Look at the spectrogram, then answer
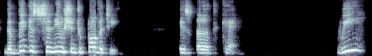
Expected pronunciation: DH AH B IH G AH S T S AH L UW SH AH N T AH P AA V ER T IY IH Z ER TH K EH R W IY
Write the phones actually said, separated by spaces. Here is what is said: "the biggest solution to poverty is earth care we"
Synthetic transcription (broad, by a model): DH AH B IH G AH S T S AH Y UW SH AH N T AH P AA V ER T IY IH Z ER TH K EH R W IY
